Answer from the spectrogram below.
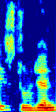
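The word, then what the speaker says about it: oestrogen: तो, जो एस्ट्रोजन है, उसकी स्पेलिंग में ओ भी लगता है। आगे से साइलेंट रहता है। इसको स्पेलिंग इस तरीके से लगते हैं। लेकिन इसको कहते हैं एस्ट्रोजन है।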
